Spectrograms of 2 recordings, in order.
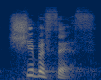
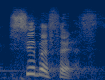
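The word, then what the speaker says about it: Shibboleth: They said, "Can you say the word shibth?" Shibth. Can anyone say that? Perfect. Ephromites couldn't say that because they couldn't pronounce the H. So instead of Shibth, they'd say Cibbeth.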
